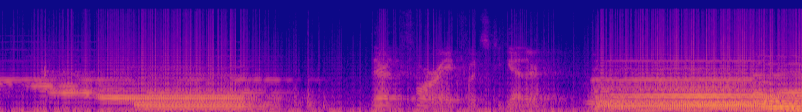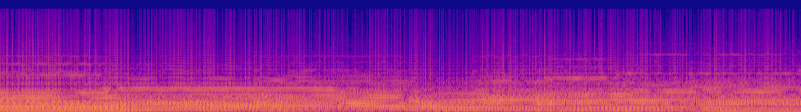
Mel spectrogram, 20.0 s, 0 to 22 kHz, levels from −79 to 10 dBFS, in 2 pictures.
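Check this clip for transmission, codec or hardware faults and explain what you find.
Two faults are present. A block size mismatch (padded) runs throughout the clip: each 512-sample read block is only partly filled, with zeros padding the rest. This causes an 86.1 Hz buzz, and the audio plays at 0.625 times normal speed with the pitch roughly unchanged.

A jitter buffer speed-up runs from 3.52 to 5.08 s. The receiver trimmed short pitch-period slices, around a tenth of a second in total, so the sound runs 107% fast and feels hurried at the same pitch.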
